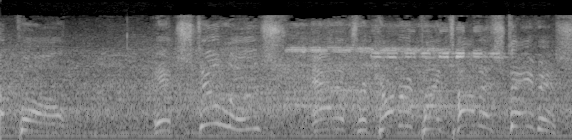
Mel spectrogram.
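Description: American football television broadcast audio at moderate level: voices talking in the background, with a few soft knocks.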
